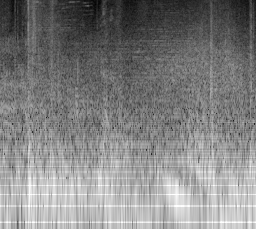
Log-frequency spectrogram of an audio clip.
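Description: Bombarda, a blasting spell in Hogwarts Legacy, goes off as a dense, continuous rumble of booming explosive bursts with no clear gaps, loud and close and heard alone.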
